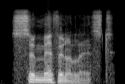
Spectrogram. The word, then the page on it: semifinalist: British English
